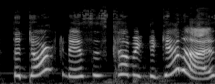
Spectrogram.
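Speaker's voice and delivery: very high-pitched cartoon character voice, way up. Speaker recalls a game scene, quoting Mickey in a really high-pitched voice. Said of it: "Mickey in his really high pitched voice being like".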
